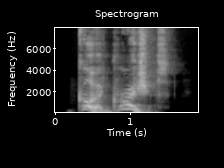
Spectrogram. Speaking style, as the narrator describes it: exclaimed Shaggy

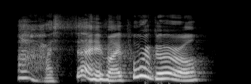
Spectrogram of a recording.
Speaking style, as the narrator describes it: She laughed hysterically

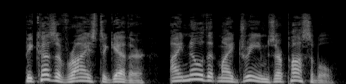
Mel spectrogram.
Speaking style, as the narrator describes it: he said, his voice steady and sincere

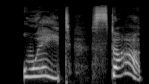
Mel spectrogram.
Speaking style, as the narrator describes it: Ariel shouted

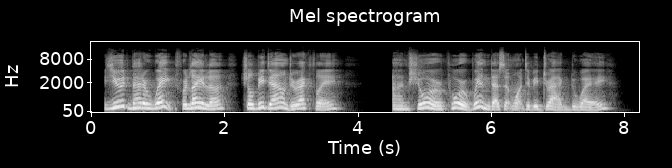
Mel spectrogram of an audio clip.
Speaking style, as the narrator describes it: Elsie, still with the object of wounding, called out

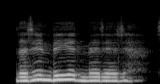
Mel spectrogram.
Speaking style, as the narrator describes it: said Juana with a sigh

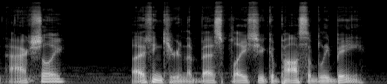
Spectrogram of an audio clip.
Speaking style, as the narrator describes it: the old man said with that same chuckle again

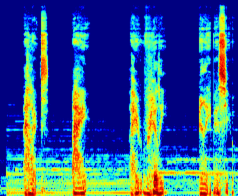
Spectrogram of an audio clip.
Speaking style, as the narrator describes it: I whispered

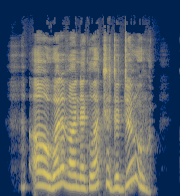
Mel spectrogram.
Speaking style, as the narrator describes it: cried the prince, sick with fear

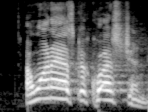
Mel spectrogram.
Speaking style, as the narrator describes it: he shouted

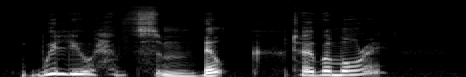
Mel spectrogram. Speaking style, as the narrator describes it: asked Lady Blemley, in a rather strained voice

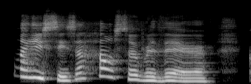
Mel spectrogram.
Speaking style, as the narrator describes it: cried the little girl

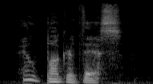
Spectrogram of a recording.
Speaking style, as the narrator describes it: muttered Althea, sprinting

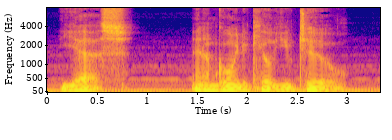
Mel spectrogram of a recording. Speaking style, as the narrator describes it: his voice went deep as he leaned forward and whispered into my ear

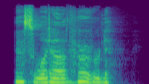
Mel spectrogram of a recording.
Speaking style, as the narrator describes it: he muttered to himself

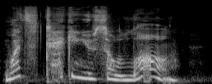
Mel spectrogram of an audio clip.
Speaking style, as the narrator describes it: Chris hissed

